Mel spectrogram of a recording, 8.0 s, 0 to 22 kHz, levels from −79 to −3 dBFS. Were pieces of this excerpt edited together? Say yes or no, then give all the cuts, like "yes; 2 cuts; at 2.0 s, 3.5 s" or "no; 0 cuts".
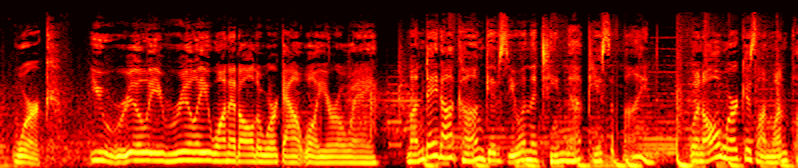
no; 0 cuts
